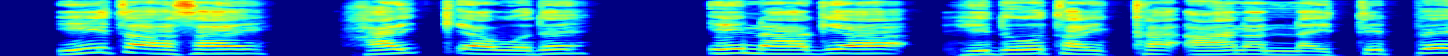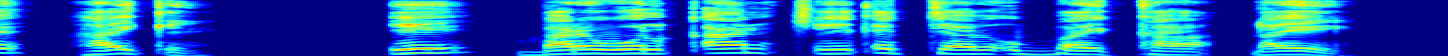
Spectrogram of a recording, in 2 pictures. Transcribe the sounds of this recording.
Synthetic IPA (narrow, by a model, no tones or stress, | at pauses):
ʔiːt̪ɐːs̬ɐj | hɐjkʼːɪjaːwɔd̪ɛ | ɪnaːɡɪjaːhɪd̪oːt̪ɐjkːɐʔaːnɐnːɐɪt̪ːɪpːɛ | hɐjkʼːḛː | ʔɪbɐɾɛwɔlkʼːaːnt͡ʃʼiːkʼɛt̪ːɪjaːwɛʊbːɐjkːɐɗɐjeː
